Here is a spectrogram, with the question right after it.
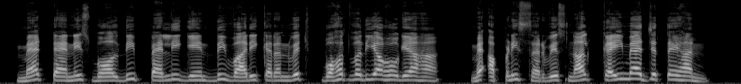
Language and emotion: Punjabi, happy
